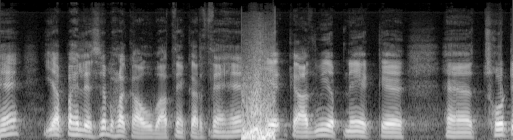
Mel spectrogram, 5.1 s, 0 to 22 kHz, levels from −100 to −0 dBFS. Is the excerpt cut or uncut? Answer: cut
